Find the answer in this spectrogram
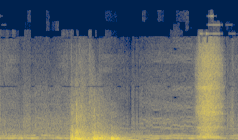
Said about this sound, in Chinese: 我踢到了放在走廊的行李。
